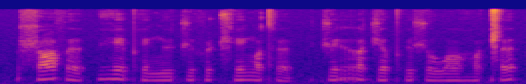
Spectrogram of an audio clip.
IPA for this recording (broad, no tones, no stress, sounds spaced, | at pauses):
ʂ ɒ f ə | ɦ e pʰ e ŋ ʉ t͡ʃ ʉ f ʉ ʈ͡ʂʰ e ŋ ɔ tʰ ə | t͡ʃ ʏ r ɔ t͡ʃ ə pʰ ʉ ʃ o w ɔ ɦ ɔ ǁ ə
